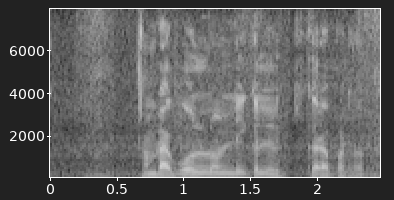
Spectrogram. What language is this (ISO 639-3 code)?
mai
